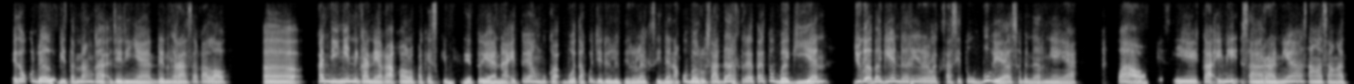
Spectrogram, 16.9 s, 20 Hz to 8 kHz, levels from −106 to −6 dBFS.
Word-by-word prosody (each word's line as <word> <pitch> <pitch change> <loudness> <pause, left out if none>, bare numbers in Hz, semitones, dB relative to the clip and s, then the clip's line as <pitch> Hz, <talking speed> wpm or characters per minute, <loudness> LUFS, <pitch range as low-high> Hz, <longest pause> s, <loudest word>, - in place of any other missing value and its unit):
itu 225 - -3
aku 285 -2 -5
sudah 225 -2 +4
lebih 205 0 0
tenang, 225 +3 +1
Kak, 195 -5 +1
jadinya 180 -2 +3
dan 185 +1 +1
merasa 185 +3 0
kalau, 190 -2 -2 0.5
eee 185 -3 +3 0.2
kan 300 0 +2
dingin 235 +3 +6
kan 200 -1 +3
ya, 180 - +3
Kak, 185 0 -2
kalau 180 -1 +1
pakai 180 +1 -6
skincare 185 0 -7
gitu 180 +3 -1
ya. 175 -2 +2
Nah, 180 -1 -1
itu 200 +6 -8
yang 245 -2 +3
buka 200 0 -4
buat 190 -1 -2
aku 180 +7 -5
lebih 175 -4 0
rileks 180 +2 -1
sih. 175 - -1
Dan 175 0 0
aku 195 +9 -3
baru 195 -3 +3
sadar 210 +8 0
ternyata 225 +5 -2
itu 335 - -4
bagian 195 +5 +3 0.3
juga 280 +2 0
bagian 245 +4 0
dari 250 +2 -1
relaksasi 205 0 -5
tubuh 220 - -1
ya 180 -2 0
sebenarnya 180 -1 -2 0.2
ya. - - -6 0.6
Wah, 180 -7 0
oke 185 - -15
sih. 190 -1 0
Kak, 215 -1 -2
ini 235 +6 0
sarannya 195 +5 +1
sangat-sangat, 195 -4 -1
195 Hz, 185 wpm, -22 LUFS, 180-225 Hz, 0.6 s, dingin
